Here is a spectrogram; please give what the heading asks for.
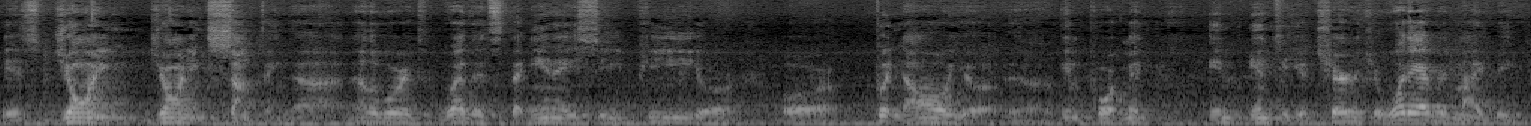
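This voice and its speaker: Male interview guest, low voice, earnest and repetitive, recorded off-mic in a noisy room. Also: expressive, moderate pace, echoey room, far from the mic. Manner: earnest, rambling, repeats phrases. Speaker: guest, community organization president. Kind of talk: conversational interview answers.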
